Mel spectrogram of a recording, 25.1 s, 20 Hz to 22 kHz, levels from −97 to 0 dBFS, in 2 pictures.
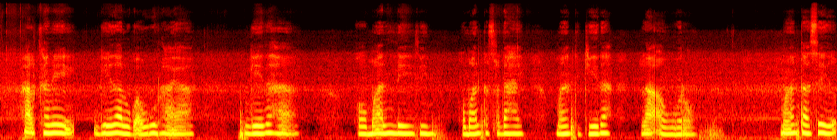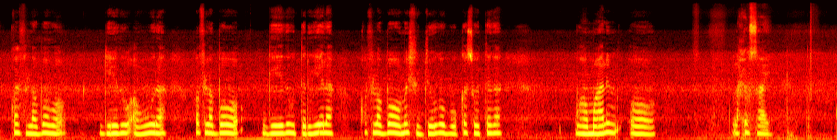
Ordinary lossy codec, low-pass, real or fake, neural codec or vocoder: none; 19.8 kHz; fake; vocoder, 44.1 kHz, 128 mel bands, Pupu-Vocoder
